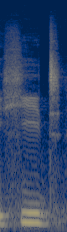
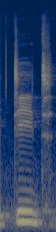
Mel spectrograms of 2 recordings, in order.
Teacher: there's some changes in pronunciation for example head would be heed dead would be did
